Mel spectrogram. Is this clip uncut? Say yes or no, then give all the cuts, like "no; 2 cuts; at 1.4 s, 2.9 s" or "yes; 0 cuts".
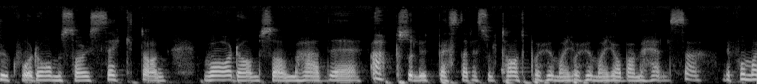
no; 3 cuts; at 1.9 s, 3.7 s, 5.7 s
